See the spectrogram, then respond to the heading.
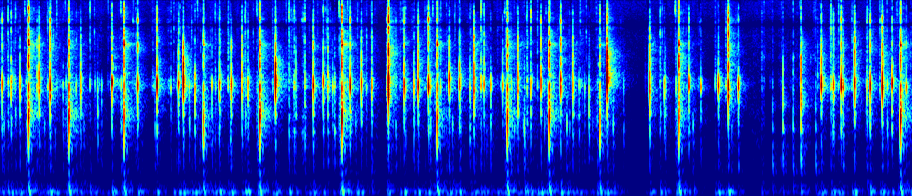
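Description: A beige Cerakoted Salamander tenkeyless mechanical keyboard with lubed Vintage Black switches and plastic keycaps sits on a desk mat while both hands type continuously with their fingertips. The result is a rapid, steady stream of short, bright, sharp clacks with almost no ring, pausing briefly just before the five-second mark before the typing resumes.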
